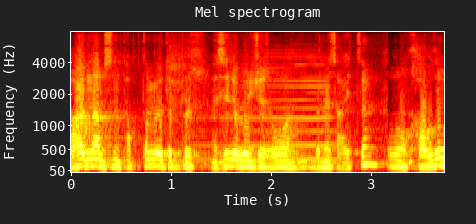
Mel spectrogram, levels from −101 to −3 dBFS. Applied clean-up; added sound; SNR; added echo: none; Bowed string instrument; 20 dB; none.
